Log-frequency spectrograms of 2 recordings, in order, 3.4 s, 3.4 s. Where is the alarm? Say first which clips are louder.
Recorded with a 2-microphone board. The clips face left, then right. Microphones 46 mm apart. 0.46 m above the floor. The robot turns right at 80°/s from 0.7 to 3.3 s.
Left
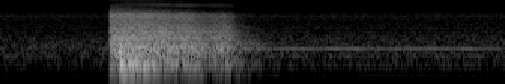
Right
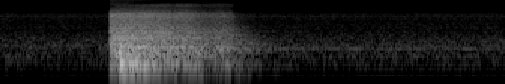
Even; 10° right, 0.5 m; by 1.6 s 60° left, 0.5 m.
